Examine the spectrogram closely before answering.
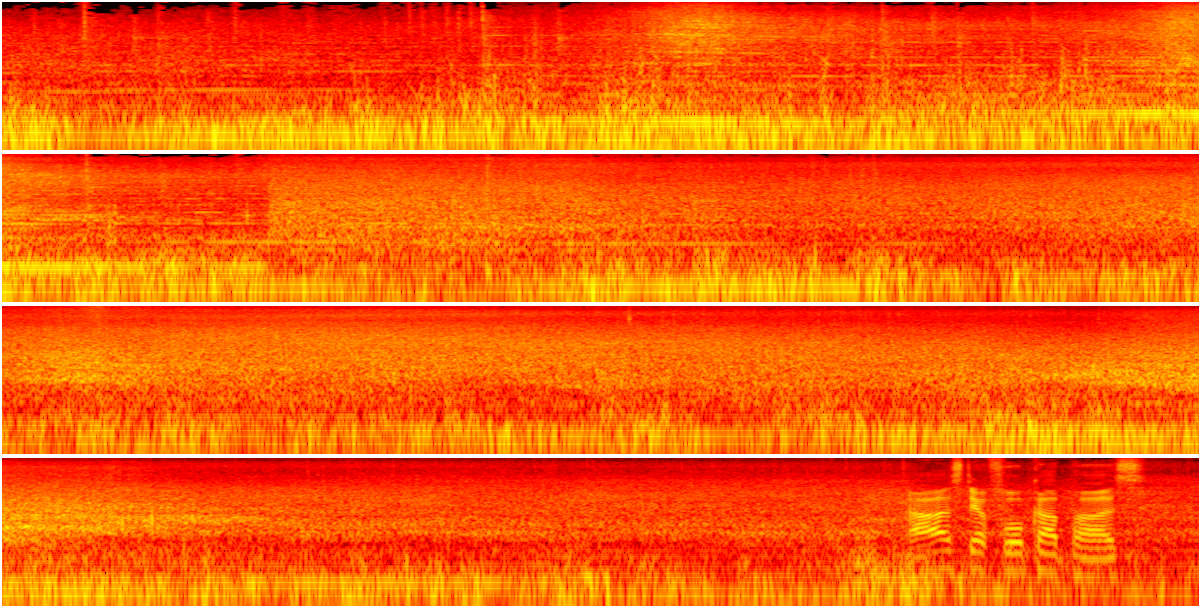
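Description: Wind buffets the microphone steadily.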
